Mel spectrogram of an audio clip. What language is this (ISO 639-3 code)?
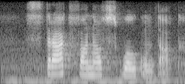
afr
